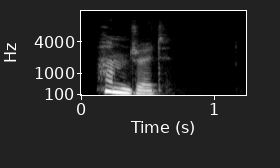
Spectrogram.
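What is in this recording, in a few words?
"hundred", English, British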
